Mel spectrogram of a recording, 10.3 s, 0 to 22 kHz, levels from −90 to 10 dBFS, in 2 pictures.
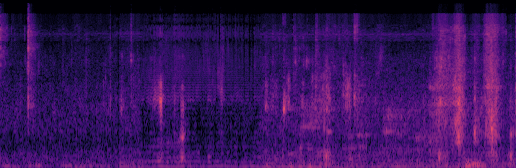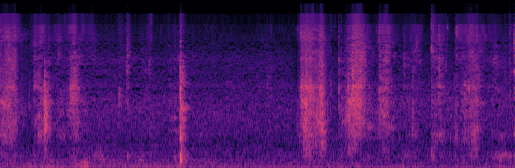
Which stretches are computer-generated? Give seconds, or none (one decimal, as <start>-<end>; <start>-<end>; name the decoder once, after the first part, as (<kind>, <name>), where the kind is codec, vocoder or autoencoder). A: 1.4-2.6 (vocoder, BigVGAN v2)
